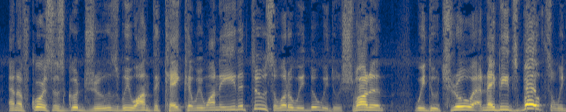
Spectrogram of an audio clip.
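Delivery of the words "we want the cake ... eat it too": normal talking voice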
